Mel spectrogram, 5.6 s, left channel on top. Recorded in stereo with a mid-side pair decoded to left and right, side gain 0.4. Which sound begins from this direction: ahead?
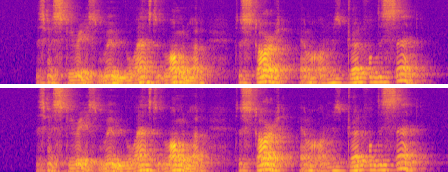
A man speaking, at 0.5 s.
